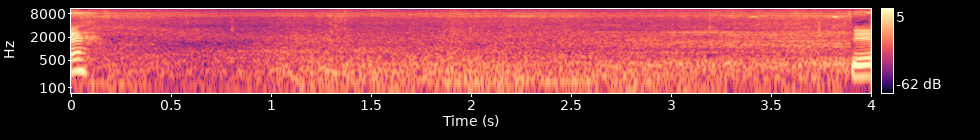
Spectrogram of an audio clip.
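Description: Steady street noise of road traffic, an even hiss and rumble that rises slightly over the few seconds.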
